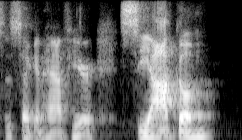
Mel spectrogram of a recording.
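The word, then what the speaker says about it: Siakam: How do you pronounce it? I I have a This is my Mandela effect. I will say my Mandela effect. You always say whatever the hell you just said. Sakayam. It's Seakkum, right?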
